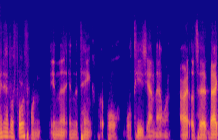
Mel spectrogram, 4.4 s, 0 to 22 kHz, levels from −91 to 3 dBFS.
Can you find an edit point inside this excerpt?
no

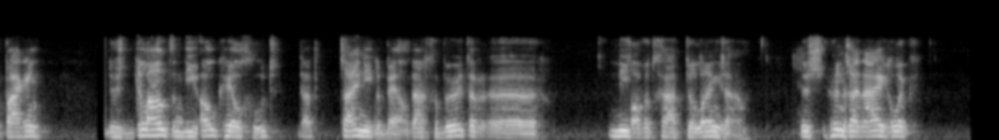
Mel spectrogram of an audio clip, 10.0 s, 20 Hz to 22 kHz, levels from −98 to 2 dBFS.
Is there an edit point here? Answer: yes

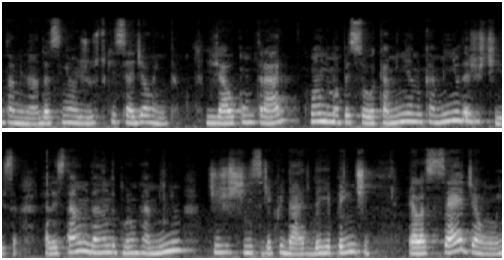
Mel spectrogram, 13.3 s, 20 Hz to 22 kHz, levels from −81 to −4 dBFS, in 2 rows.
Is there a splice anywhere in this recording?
yes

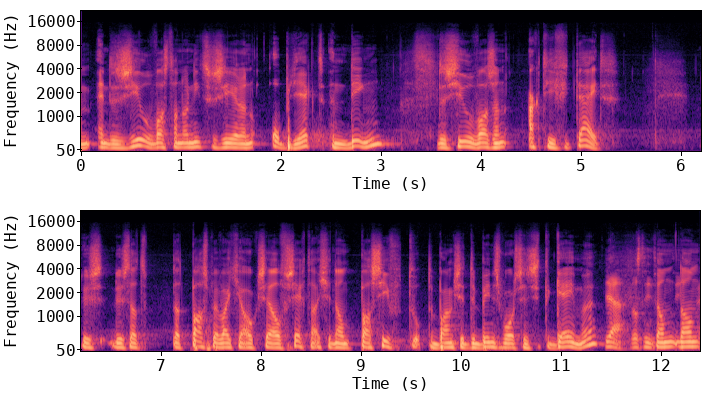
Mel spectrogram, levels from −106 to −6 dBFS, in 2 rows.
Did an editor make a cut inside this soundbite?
yes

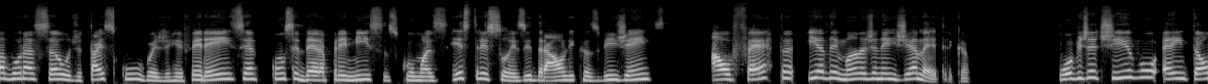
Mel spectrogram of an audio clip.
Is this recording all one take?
yes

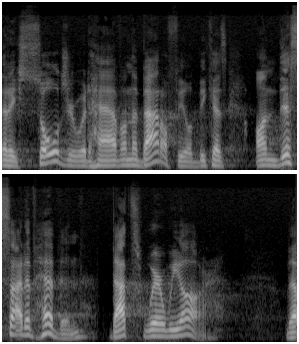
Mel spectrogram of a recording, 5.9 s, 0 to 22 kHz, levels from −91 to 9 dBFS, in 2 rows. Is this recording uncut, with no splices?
no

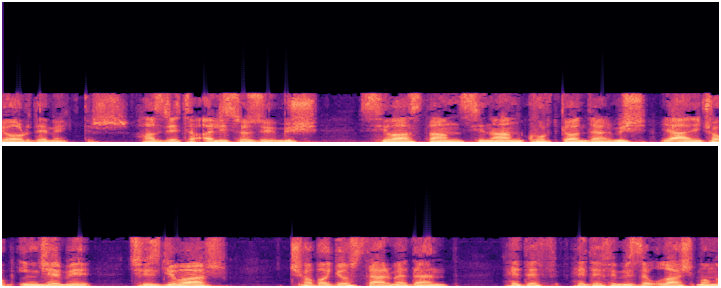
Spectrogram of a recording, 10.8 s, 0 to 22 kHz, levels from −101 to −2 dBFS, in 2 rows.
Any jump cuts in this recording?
yes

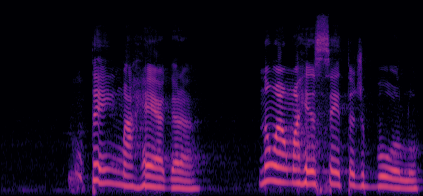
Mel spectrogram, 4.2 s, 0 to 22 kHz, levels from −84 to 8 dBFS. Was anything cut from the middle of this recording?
no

